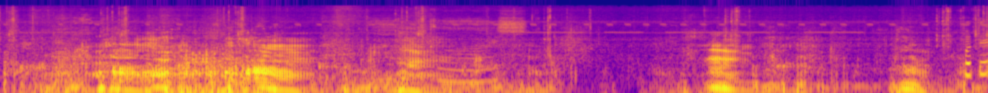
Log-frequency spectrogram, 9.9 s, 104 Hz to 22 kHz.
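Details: A lion pride feeding at night in South Luangwa National Park, Zambia, in July 2007: deep, rumbling growls and snarls in the first half, overlapped by people talking in a safari vehicle, with a lull and then more speech.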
